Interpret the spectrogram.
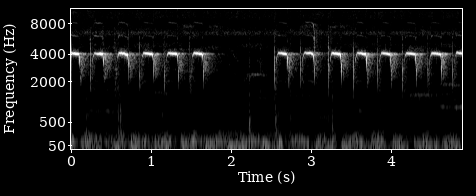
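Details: Plain prinia in energetic song: two bursts of high, buzzy, falling notes, roughly three per second, separated by a half-second pause, with a soft low hum beneath.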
